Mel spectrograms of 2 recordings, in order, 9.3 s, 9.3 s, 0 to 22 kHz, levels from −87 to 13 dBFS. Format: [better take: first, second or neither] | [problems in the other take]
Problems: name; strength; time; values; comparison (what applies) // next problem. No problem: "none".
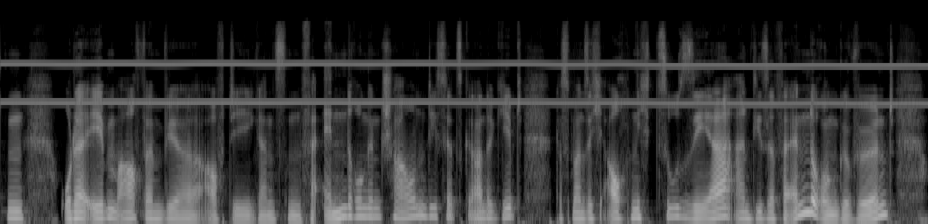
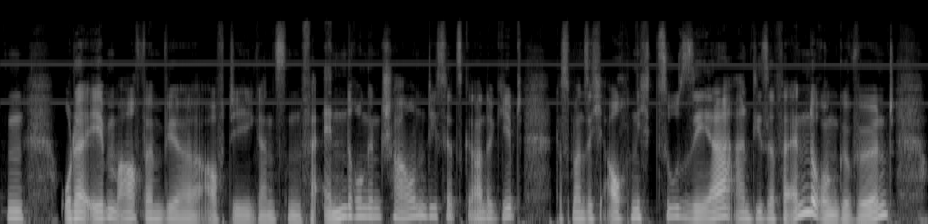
second | high-pitched whine; loud; throughout; 3.5 kHz, 9 dB below the speech; faint in the second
